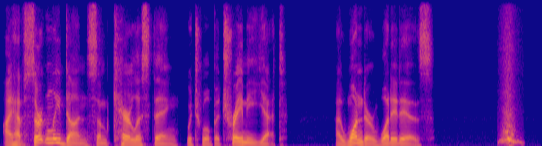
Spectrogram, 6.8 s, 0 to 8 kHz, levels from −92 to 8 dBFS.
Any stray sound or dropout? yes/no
yes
